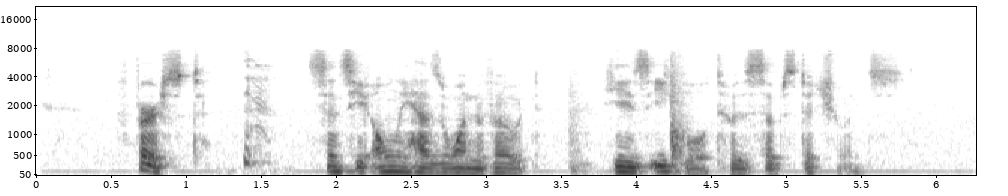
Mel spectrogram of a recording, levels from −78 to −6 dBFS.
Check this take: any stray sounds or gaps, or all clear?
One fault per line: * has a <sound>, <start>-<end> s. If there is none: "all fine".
* has a cough, 1.4-1.6 s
